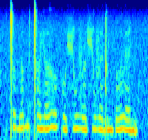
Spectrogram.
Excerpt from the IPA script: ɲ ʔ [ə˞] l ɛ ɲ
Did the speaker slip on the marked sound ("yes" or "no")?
yes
